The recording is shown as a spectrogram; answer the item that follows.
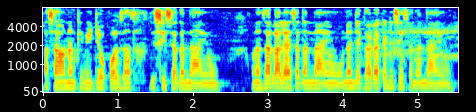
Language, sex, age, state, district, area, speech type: Sindhi, female, 45-60, Gujarat, Surat, urban, spontaneous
